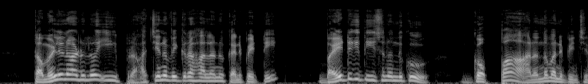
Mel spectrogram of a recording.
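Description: No technical faults can be heard anywhere in this recording.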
